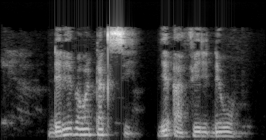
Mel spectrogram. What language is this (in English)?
Ganda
